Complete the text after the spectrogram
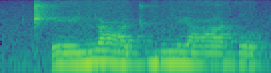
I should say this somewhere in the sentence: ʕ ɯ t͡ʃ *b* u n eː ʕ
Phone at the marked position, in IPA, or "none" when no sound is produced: b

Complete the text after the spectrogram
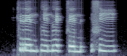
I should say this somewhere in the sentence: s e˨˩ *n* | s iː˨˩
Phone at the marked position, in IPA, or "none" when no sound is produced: n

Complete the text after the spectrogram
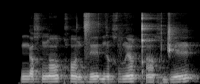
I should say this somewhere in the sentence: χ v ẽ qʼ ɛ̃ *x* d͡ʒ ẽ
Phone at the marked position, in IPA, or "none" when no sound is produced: χ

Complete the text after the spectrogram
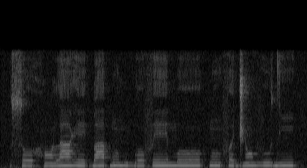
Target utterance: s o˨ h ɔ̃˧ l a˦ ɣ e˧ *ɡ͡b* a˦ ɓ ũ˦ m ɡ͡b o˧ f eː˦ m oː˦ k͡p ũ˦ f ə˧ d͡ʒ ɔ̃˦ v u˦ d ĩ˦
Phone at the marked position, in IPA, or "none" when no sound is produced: ɡ͡b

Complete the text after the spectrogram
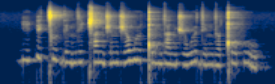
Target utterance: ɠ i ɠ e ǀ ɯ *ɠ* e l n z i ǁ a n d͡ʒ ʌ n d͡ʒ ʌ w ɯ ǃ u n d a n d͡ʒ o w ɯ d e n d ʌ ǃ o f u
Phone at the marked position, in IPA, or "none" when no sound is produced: ɡ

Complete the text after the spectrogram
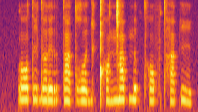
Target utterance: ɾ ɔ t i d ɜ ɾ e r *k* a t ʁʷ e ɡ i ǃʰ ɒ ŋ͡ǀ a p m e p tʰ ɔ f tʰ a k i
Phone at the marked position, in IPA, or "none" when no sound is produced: t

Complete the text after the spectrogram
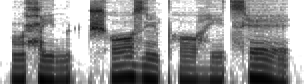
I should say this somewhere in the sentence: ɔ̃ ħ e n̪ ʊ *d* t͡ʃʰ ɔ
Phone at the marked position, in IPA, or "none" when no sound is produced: ʈ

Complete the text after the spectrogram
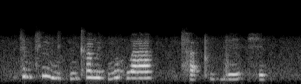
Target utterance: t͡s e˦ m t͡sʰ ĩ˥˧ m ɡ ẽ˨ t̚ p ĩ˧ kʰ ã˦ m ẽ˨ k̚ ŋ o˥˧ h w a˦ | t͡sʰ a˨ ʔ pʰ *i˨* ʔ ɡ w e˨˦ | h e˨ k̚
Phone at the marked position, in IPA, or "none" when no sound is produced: i˨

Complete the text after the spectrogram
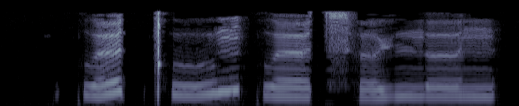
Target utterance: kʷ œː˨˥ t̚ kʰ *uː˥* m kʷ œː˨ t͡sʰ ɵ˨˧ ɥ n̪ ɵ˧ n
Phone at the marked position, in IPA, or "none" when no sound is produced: uː˨˥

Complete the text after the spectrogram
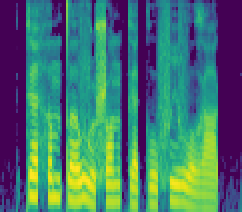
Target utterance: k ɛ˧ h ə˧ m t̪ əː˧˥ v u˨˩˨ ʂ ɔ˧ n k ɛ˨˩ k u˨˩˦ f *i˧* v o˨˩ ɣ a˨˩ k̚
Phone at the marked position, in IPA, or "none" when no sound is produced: i˧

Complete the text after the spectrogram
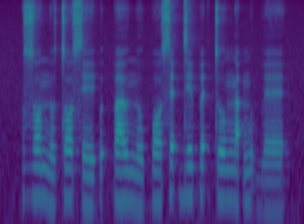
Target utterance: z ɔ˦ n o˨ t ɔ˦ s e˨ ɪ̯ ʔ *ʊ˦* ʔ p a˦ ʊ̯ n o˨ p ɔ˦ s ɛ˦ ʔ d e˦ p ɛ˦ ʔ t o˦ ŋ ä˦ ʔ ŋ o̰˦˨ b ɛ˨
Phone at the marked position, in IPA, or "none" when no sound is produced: ʊ˦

